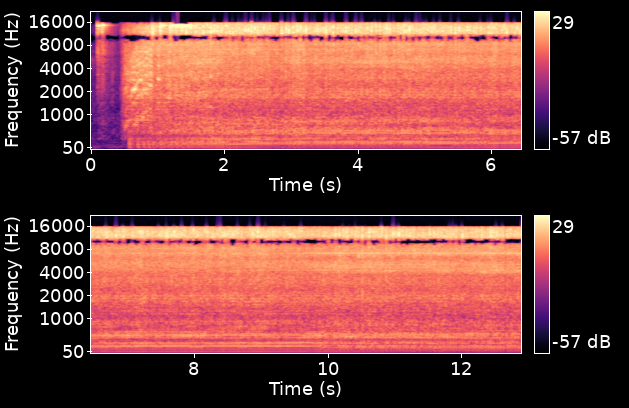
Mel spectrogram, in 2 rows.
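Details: Lawn Boy 3050 mower after new wheels, ignition adjustment, spark fix, throttle control and tank cleaning: catches after a short pull into a steady, even two-stroke drone; normal running.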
